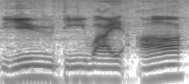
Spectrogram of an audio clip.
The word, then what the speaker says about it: Udyr: they play that game, he's spelled U-D-Y-R, and that would be pronounced Udyr.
